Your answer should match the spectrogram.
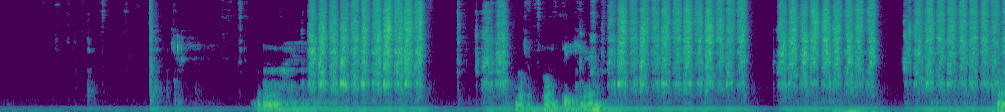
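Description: Sanding stick rubbed back and forth against a small plastic model part, cleaning up the sprue stubs after the part was cut from the tree. It starts a couple of seconds in and goes in quick strokes, in several runs with short pauses.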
